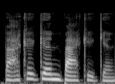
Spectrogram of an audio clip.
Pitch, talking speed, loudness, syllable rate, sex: 205 Hz, 210 wpm, -16 LUFS, 5.4 syllables/s, female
